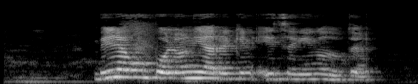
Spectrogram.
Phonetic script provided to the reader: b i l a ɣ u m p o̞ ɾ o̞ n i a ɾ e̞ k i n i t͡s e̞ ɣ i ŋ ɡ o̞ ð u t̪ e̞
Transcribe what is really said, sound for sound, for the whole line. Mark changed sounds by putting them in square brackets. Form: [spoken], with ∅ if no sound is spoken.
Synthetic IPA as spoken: b i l a ɣ u m p o̞ [l] o̞ n i a [r] e̞ k i n i t͡s e̞ ɣ i ŋ ɡ o̞ ð u t̪ e̞

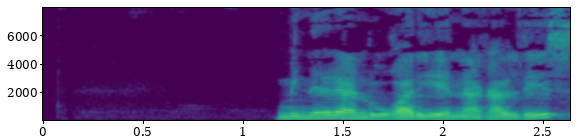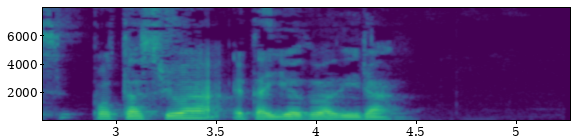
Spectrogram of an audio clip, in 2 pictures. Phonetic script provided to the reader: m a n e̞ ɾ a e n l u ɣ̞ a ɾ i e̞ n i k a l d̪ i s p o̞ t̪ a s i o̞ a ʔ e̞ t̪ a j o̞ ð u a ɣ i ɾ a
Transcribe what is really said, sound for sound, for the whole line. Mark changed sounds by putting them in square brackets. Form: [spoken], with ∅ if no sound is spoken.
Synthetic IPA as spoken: m [i] n e̞ ɾ a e n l u ɣ̞ a ɾ i e̞ n [a] k a l d̪ i s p o̞ t̪ a s i o̞ a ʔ e̞ t̪ a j o̞ ð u a [ð] i ɾ a

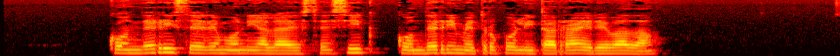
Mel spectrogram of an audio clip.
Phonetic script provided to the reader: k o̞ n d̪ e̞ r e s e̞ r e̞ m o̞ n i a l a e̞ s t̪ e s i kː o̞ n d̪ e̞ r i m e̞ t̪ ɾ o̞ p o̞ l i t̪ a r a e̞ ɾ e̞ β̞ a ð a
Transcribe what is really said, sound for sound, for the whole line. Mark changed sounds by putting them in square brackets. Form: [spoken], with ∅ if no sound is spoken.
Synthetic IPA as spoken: k o̞ n d̪ e̞ r [i] s e̞ [ɾ] e̞ m o̞ n i a l a e̞ s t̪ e s i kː o̞ n d̪ e̞ r i m e̞ t̪ ɾ o̞ p o̞ l i t̪ a r a e̞ ɾ e̞ β̞ a ð a

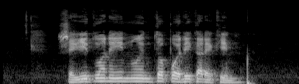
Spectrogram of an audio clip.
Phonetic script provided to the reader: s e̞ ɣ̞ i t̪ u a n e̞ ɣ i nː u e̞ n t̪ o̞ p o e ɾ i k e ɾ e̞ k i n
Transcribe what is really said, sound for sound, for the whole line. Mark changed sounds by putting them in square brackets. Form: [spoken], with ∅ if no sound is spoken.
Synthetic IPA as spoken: s e̞ ɣ̞ i t̪ u a n e̞ ɣ i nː u e̞ n t̪ o̞ p o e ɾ i k [a] ɾ e̞ k i n

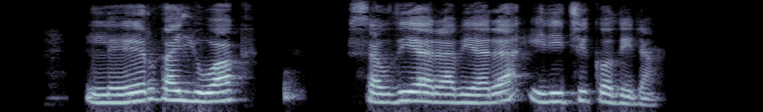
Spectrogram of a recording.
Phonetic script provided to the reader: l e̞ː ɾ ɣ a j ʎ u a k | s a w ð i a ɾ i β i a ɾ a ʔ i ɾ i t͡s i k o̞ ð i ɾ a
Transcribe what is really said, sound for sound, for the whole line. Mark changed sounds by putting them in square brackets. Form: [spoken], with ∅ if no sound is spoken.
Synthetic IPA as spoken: l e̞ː ɾ ɣ a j ʎ u a k | s a w ð i a ɾ [a] β i a ɾ a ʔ i ɾ i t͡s i k o̞ ð i ɾ a

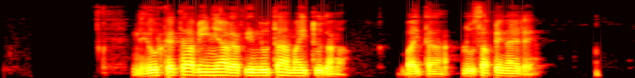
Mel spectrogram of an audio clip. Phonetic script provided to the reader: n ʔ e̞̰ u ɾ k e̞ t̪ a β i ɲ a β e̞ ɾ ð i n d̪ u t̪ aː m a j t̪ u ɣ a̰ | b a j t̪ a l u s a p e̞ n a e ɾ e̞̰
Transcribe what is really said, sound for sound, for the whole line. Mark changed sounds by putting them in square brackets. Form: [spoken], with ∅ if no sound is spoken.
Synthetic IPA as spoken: n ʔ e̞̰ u ɾ k e̞ t̪ a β i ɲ a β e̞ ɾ ð i n d̪ u t̪ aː m a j t̪ u [ð] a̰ | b a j t̪ a l u s a p e̞ n a e ɾ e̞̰

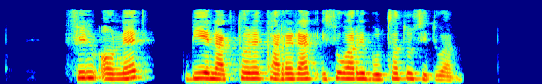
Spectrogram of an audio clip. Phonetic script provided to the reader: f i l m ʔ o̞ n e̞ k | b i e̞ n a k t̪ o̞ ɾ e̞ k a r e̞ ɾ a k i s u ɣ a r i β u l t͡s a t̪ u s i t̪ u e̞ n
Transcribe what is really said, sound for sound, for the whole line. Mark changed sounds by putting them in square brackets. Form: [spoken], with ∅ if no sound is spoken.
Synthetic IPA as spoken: f i l m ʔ o̞ n e̞ k | b i e̞ n a k t̪ o̞ ɾ e̞ k a r e̞ ɾ a k i s u ɣ a r i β u l t͡s a t̪ u s i t̪ u e̞ n

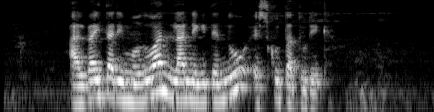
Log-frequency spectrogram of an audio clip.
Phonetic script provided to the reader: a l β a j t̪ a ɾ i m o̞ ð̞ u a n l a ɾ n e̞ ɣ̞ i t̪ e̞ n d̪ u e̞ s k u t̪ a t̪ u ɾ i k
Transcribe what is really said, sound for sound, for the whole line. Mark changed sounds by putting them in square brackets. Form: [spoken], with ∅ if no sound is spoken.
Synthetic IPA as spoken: a l β a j t̪ a ɾ i m o̞ ð̞ u a n l a [∅] n e̞ ɣ̞ i t̪ e̞ n d̪ u e̞ s k u t̪ a t̪ u ɾ i k

